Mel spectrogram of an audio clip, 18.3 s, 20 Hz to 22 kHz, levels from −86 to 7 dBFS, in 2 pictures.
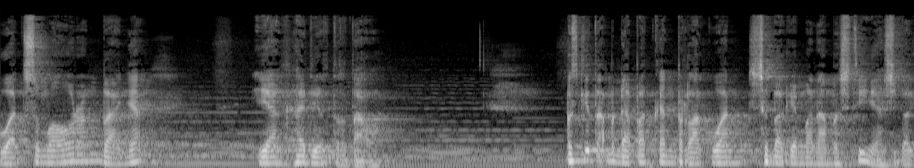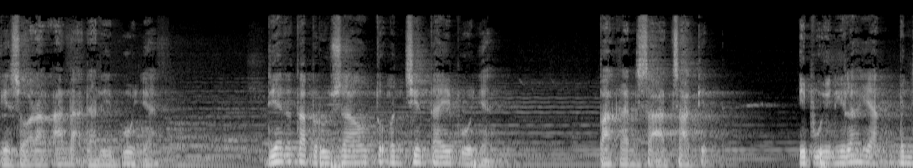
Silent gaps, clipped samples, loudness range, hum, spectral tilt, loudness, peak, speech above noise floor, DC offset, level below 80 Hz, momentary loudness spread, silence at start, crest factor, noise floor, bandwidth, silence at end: none; under 0.1%; 4 LU; none; -5 dB/octave; -18 LUFS; 0 dBFS; 22 dB; 0.1%; -36 dBFS; 18 LU; 0 s; 18 dB; -40 dBFS; 16 kHz; 0 s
